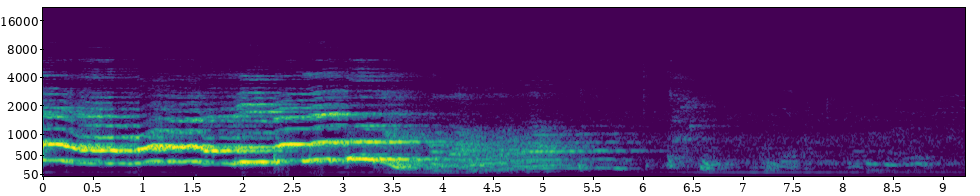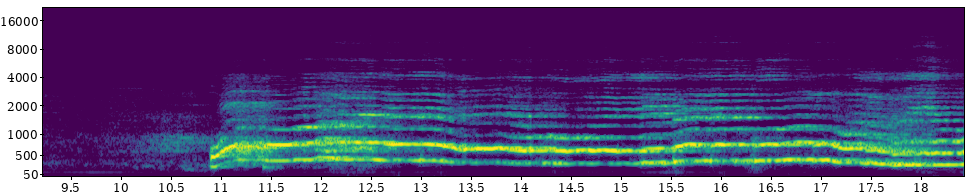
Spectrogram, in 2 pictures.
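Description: A man chants a recitation in a long, melodic voice through a microphone, in an echoing hall.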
